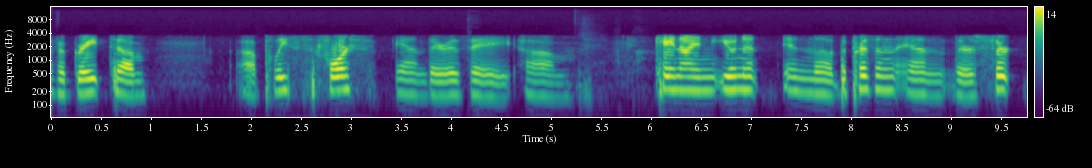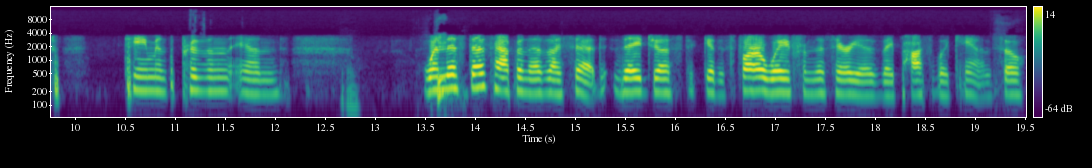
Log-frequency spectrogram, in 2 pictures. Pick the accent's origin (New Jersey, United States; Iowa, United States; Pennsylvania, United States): Iowa, United States; Fort Madison; since I've been born and raised in Fort Madison and I've sold real estate here for 37 years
